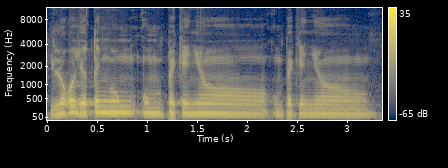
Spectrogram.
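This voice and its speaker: A man's voice: mid-range voice, steady tone, measured pace, dark tone, smooth. A man on a public literary panel, speaking reflectively and rambling with frequent restarts. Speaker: panelist writer. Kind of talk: round-table discussion. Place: lecture hall at a public panel. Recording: reverberant hall.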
